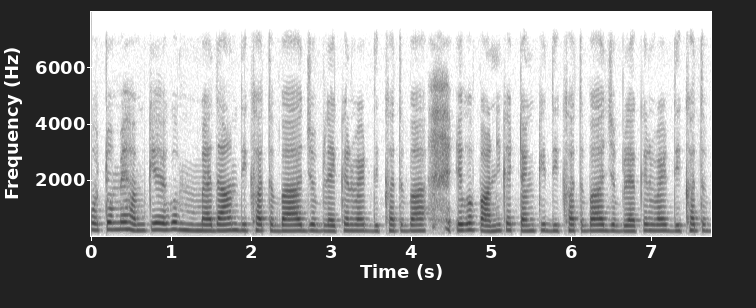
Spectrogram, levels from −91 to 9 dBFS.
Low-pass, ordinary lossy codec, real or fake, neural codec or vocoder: 7.2 kHz; none; real; none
